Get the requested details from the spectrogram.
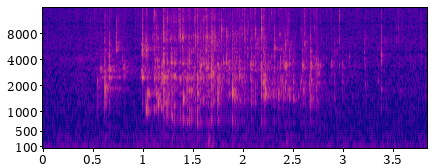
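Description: Juice trickles into a glass.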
